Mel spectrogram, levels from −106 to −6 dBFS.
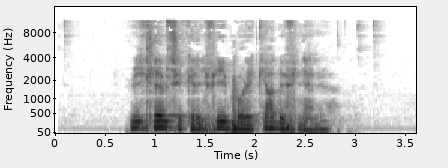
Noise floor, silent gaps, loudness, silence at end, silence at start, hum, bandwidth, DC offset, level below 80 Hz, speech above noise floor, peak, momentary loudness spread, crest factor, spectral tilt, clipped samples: -80 dBFS; none; -26 LUFS; 0.85 s; 0.75 s; none; 11.5 kHz; under 0.1%; -42 dBFS; 56 dB; -8 dBFS; 14 LU; 18 dB; -8 dB/octave; under 0.1%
